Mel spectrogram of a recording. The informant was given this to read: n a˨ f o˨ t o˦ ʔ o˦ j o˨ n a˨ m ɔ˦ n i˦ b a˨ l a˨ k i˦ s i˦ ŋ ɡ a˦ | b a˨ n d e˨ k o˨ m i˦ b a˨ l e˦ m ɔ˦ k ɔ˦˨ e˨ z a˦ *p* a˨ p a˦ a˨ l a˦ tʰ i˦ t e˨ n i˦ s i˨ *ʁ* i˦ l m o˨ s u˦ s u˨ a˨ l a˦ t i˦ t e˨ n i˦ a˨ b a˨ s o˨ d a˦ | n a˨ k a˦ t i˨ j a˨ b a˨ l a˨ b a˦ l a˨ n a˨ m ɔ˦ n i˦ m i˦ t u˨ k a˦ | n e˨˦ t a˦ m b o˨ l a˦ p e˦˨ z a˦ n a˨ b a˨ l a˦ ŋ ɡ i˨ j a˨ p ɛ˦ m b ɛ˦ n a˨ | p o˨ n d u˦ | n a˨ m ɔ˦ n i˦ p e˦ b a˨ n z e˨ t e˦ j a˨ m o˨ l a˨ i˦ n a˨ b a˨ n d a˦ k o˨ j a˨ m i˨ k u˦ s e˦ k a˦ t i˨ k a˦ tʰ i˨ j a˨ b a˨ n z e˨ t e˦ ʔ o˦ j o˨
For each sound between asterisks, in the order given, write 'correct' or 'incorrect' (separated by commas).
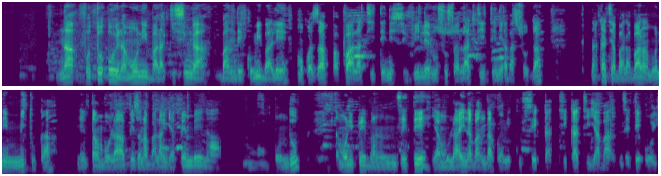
correct, incorrect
